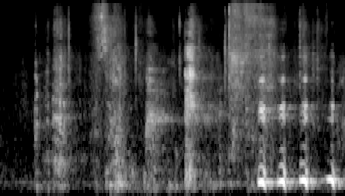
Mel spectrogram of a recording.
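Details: Dozer, a three-year-old English Bulldog, wrestling indoors with a boy: snuffling and huffing breaths, then four short, low grunts spaced about a third of a second apart, with light movement noise.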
